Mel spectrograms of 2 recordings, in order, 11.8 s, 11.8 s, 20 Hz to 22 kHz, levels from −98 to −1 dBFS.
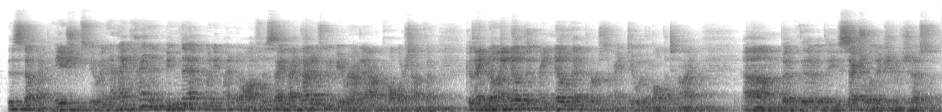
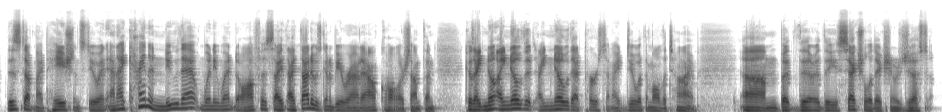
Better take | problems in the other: second | off-mic speech; far // room echo; noticeable; dies away in 1 s

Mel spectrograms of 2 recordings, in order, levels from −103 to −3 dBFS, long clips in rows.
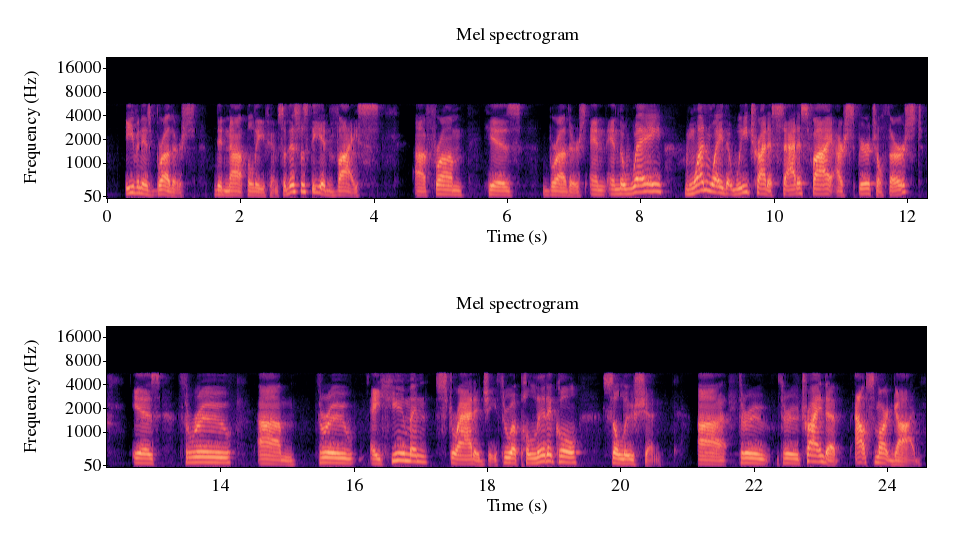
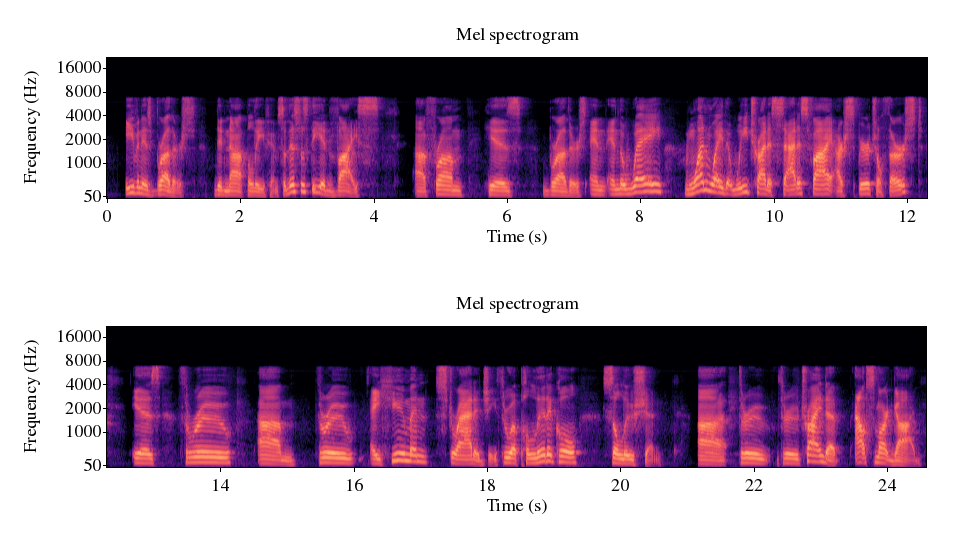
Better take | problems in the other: second | garbled, watery; badly; nothing above 5.5 kHz; slightly in the second

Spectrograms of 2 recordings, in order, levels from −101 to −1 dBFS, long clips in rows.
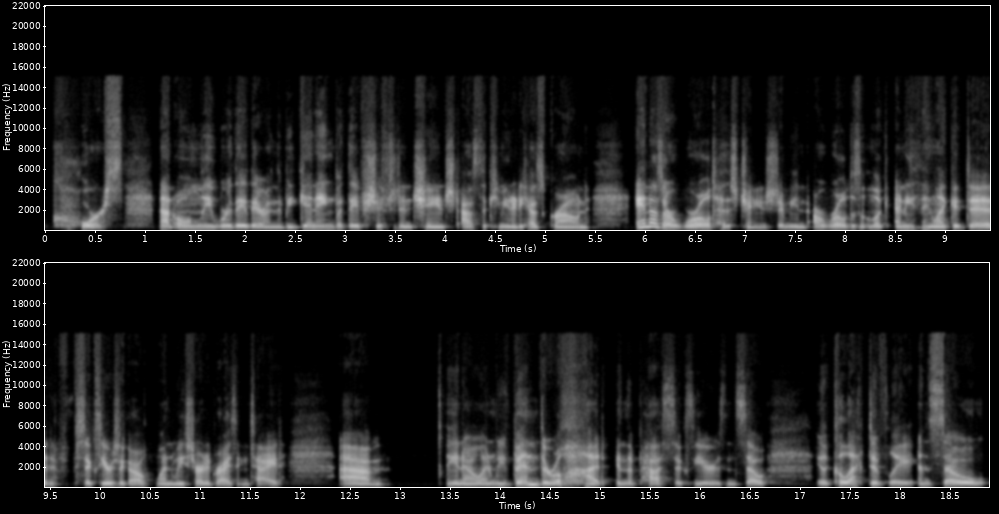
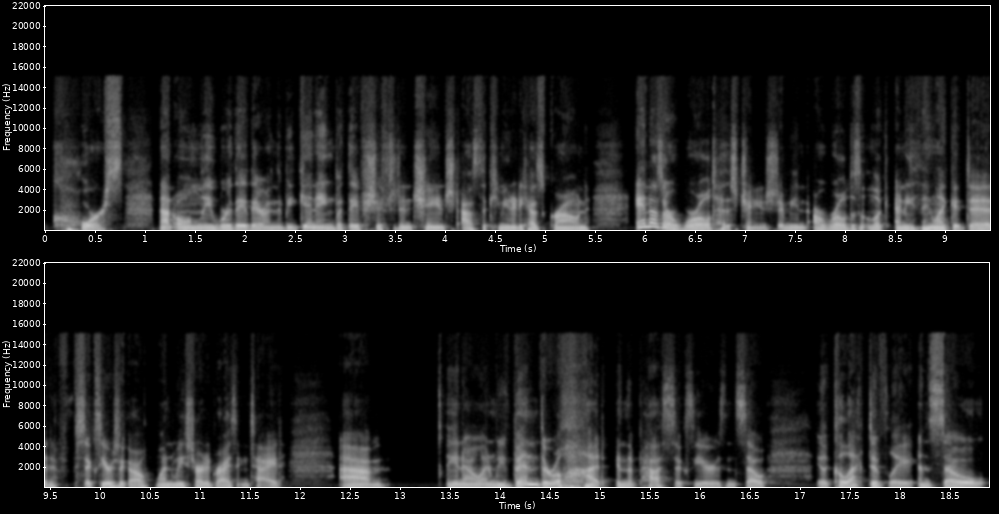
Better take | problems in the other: second | thin; somewhat; fading below 300 Hz

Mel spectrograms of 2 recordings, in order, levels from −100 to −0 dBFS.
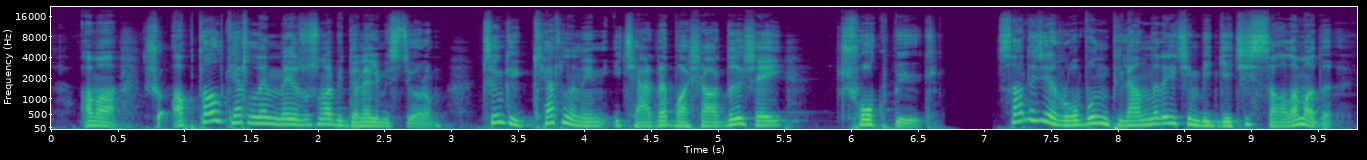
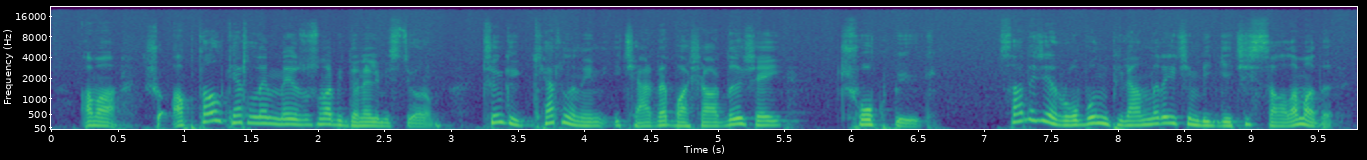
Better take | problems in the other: first | hiss; noticeable; throughout; 15 dB below the speech

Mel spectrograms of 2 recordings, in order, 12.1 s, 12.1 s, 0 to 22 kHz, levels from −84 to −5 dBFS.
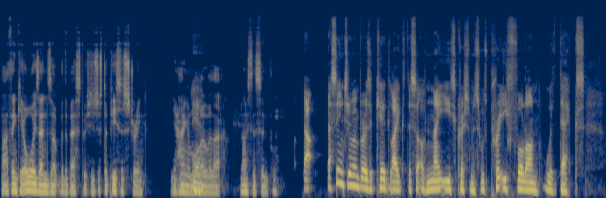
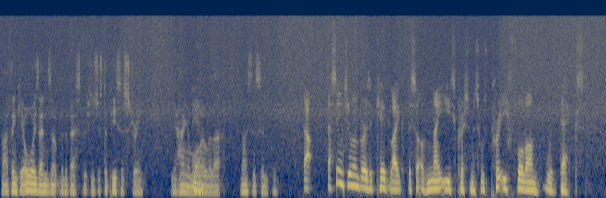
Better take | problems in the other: first | hiss; loud; throughout; 9 dB below the speech

